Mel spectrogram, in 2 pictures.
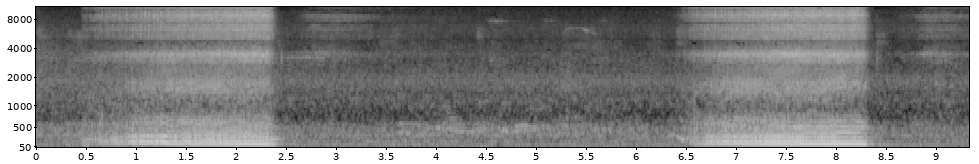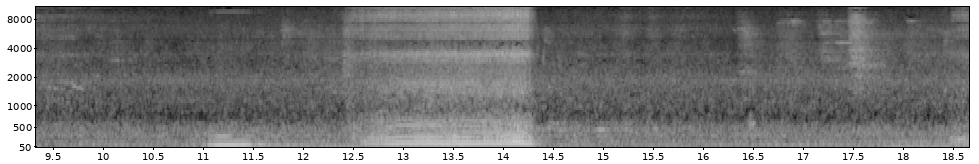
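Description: Loud, low rattling snores about ten times a minute, each lasting around two seconds, with quiet pauses between.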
